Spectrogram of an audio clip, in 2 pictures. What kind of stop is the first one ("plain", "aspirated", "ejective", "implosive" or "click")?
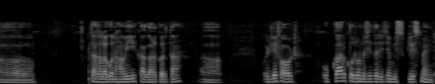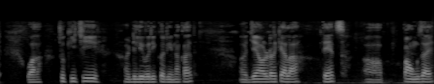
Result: plain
